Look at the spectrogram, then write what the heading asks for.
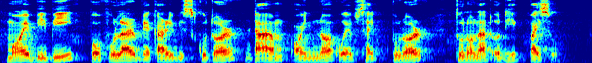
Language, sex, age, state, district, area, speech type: Assamese, male, 18-30, Assam, Biswanath, rural, read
